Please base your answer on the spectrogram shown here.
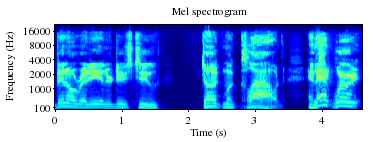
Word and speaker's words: MacLeod: already introduced to Doug McCloud and that word and his last name is spelled m-a-c-l-e-o-d that's right and his friends that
